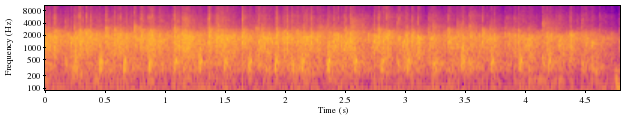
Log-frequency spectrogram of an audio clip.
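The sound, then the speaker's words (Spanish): Audience applause for a teacher at a school welcome event: dense, steady clapping from many hands that stays loud and even for about five seconds. “un fuerte aplauso para la profesora, por favor.”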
